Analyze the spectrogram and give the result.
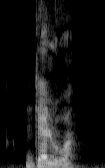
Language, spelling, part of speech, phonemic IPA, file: French, gallois, noun / adjective, /ɡa.lwa/, LL-Q150 (fra)-gallois.wav
- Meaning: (noun) Welsh, the Welsh language; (adjective) Welsh (of, from or relating to Wales)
